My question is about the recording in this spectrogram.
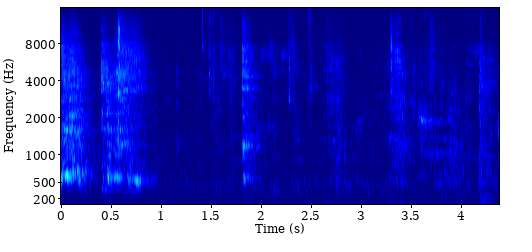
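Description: A brief voice sound at the start, then faint eating sounds: a few small clicks and quiet chewing as food is eaten by hand.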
